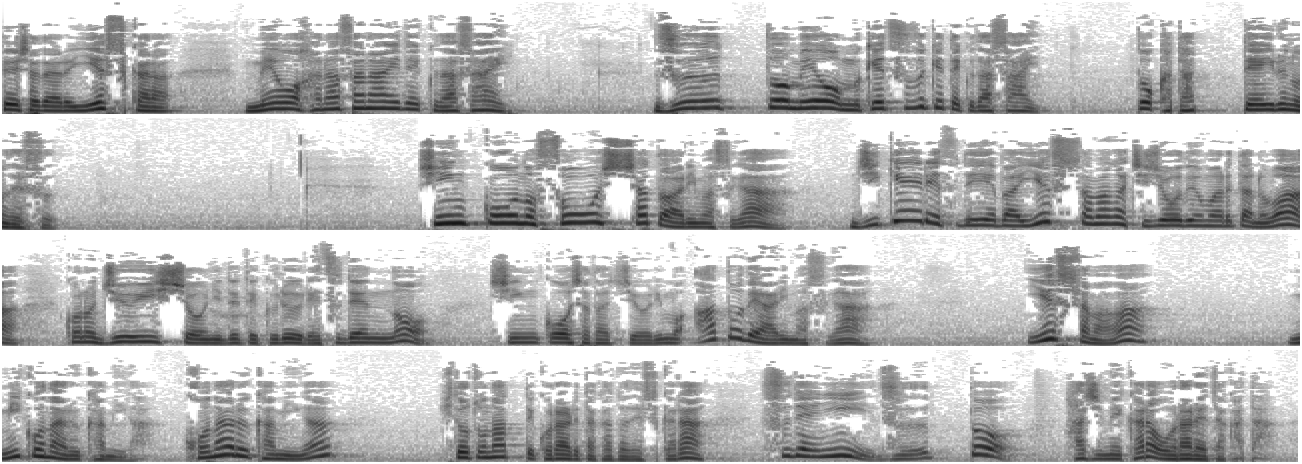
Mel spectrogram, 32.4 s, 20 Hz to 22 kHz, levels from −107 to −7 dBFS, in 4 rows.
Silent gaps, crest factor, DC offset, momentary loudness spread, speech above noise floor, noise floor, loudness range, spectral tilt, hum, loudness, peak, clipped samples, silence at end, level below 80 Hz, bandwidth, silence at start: none; 18 dB; under 0.1%; 12 LU; 33 dB; -60 dBFS; 5 LU; -6 dB/octave; none; -28 LUFS; -10 dBFS; under 0.1%; 0.15 s; -54 dBFS; 15.5 kHz; 0 s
